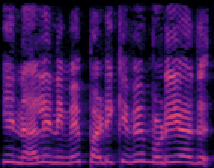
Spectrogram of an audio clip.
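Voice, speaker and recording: A woman voicing a tearful, desperate young female student who pleads and sobs in a high voice. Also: flat delivery, moderate pace, natural voice. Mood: tearful pleading. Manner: sobbing, high-pitched pleading.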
